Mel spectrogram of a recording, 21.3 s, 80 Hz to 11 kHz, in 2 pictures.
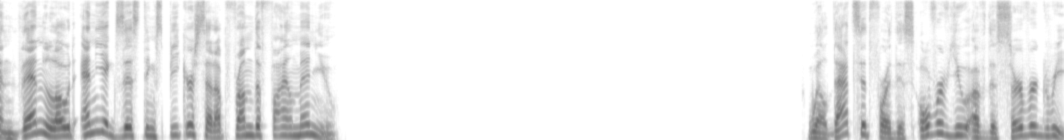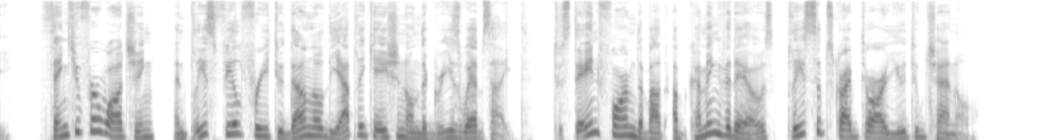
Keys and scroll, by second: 0.6 super+l.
